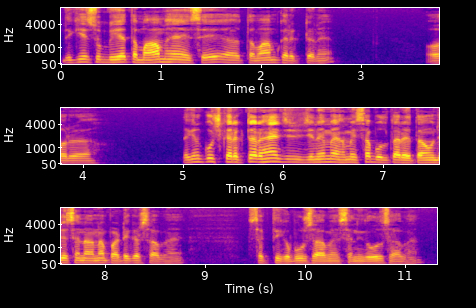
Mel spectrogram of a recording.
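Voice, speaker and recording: A man from the Gonda region, a comedian answering interview questions earnestly, with pauses and fillers. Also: mid-range voice, fairly even intonation, a little mellow. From Gonda region, northern India. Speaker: comedian and mimic, interview guest.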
